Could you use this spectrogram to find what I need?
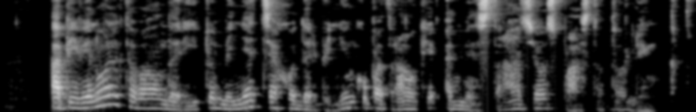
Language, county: Lithuanian, Tauragė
